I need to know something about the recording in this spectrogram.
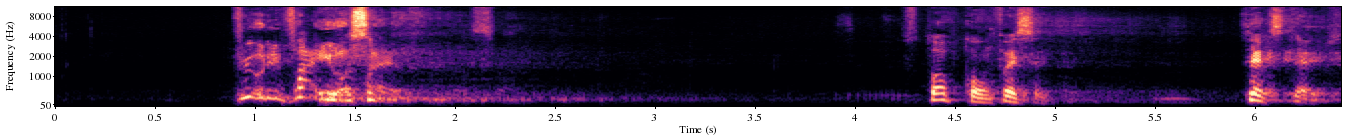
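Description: A man preaches loudly and with animation through a microphone in a large echoing hall.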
